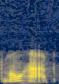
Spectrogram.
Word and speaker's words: Mohaupt: And Mohaupt, Mohaupt, is my last name, but it's phonetically pronounced Mohaupt.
